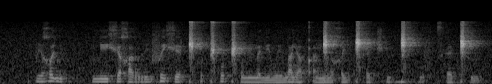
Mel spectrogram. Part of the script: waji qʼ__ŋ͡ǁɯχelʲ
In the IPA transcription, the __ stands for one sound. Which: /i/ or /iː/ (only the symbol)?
i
